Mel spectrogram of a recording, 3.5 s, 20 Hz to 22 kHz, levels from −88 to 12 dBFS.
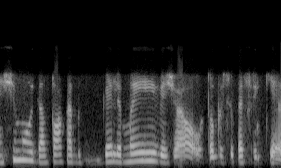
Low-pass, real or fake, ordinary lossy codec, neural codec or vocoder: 7.2 kHz; real; Opus, 24 kbps; none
